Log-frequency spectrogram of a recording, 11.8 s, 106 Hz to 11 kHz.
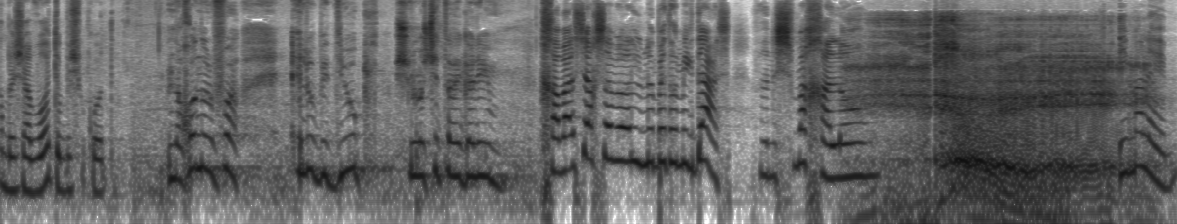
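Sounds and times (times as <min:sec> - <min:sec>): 
speech: 0:00.0 - 0:10.2
lion roaring loudly: 0:08.4 - 0:11.7.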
